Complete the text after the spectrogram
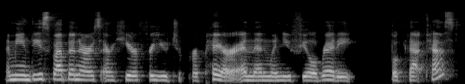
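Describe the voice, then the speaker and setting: A woman from Canada with an Ontario accent, teaching an online test-prep webinar in a friendly, explanatory way and slowing down to stress key points. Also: medium pitch, fairly even intonation.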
